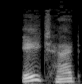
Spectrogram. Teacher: H voiceless fricative glottal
